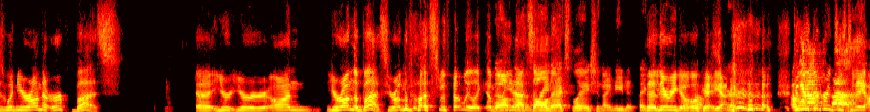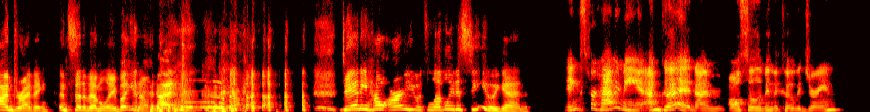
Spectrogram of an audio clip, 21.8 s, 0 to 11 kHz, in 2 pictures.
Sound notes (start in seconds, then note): 12.7 laughing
